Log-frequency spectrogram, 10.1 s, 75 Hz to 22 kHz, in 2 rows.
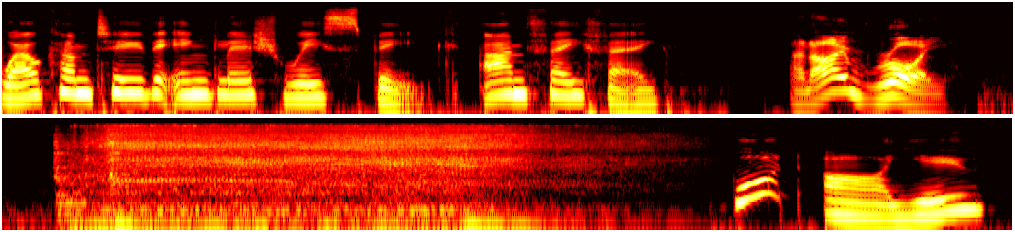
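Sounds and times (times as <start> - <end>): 
speech: 0.0 - 5.6, 8.7 - 10.0
key-cutting machine grinding as keys are cut: 5.3 - 8.5.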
